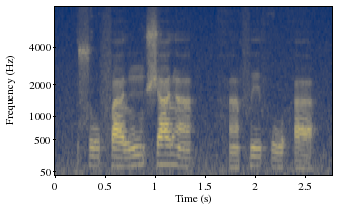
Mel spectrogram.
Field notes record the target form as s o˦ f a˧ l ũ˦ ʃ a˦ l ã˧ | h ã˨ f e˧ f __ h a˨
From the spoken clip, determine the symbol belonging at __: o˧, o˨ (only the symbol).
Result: o˨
